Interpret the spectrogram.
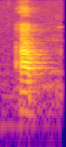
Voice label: daughter, chamacoco; hija

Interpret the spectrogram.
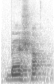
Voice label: long, chamacoco; largo

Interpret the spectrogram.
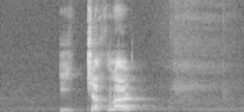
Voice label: "Ichakalarrz", Ishir Chamacoco; panal

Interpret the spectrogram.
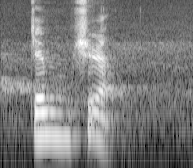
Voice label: "Chɨrmshɨ̃ra", Ishir Chamacoco; cruzado

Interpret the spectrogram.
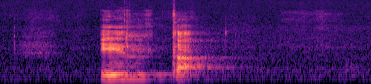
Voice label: "Ihlta", Ishir Chamacoco; viento

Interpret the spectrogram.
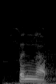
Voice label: my sister, chamacoco

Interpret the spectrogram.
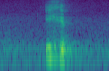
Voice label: "Ijɨt", Ishir Chamacoco; hijos

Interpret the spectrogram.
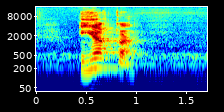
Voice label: "Ihyakkahɨr", Ishir Chamacoco; jacana

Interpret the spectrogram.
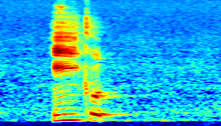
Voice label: "Ihikut", Ishir Chamacoco; mollera

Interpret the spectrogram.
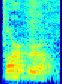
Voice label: moss, chamacoco; musgo

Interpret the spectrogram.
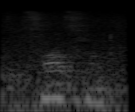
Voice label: rain, chamacoco; Puerto Diana

